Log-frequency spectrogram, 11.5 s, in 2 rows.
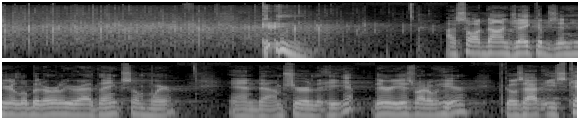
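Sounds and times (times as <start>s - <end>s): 
audience clapping: 0.0s - 4.4s
speech: 2.6s - 3.2s, 4.4s - 11.4s.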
